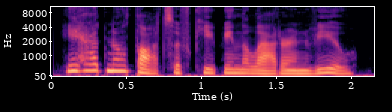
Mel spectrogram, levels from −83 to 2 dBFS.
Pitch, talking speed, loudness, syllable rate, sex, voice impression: 190 Hz, 280 wpm, -18 LUFS, 6.0 syllables/s, female, feminine, adult-like, tensed, clear, fluent, intellectual, calm, friendly, reassuring, elegant, slightly lively, kind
